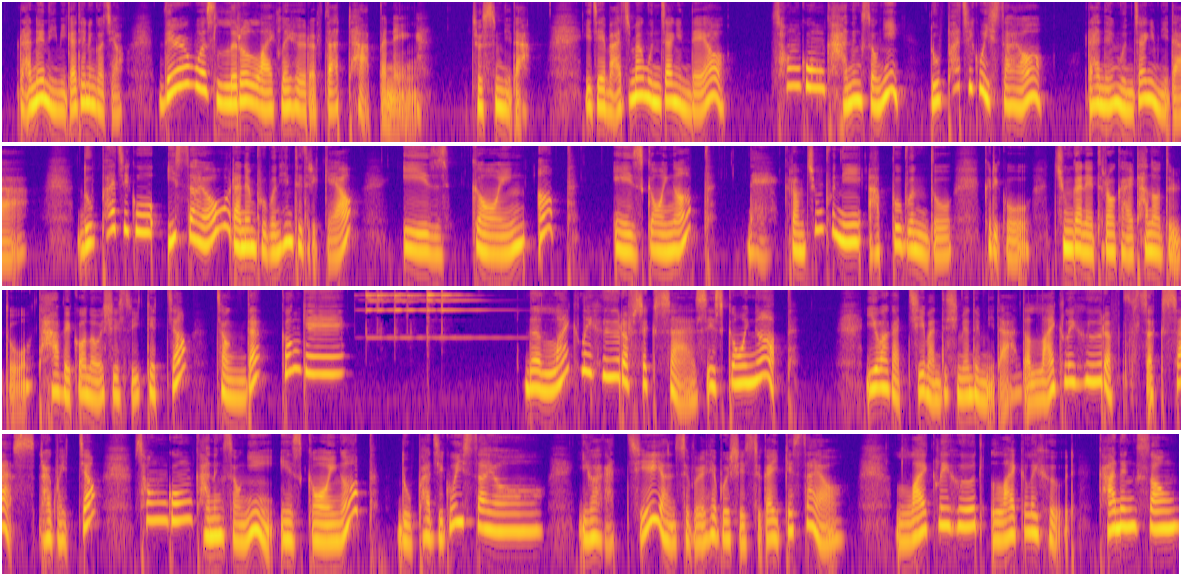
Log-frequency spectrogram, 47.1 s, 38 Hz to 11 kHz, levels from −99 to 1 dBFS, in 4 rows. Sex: female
